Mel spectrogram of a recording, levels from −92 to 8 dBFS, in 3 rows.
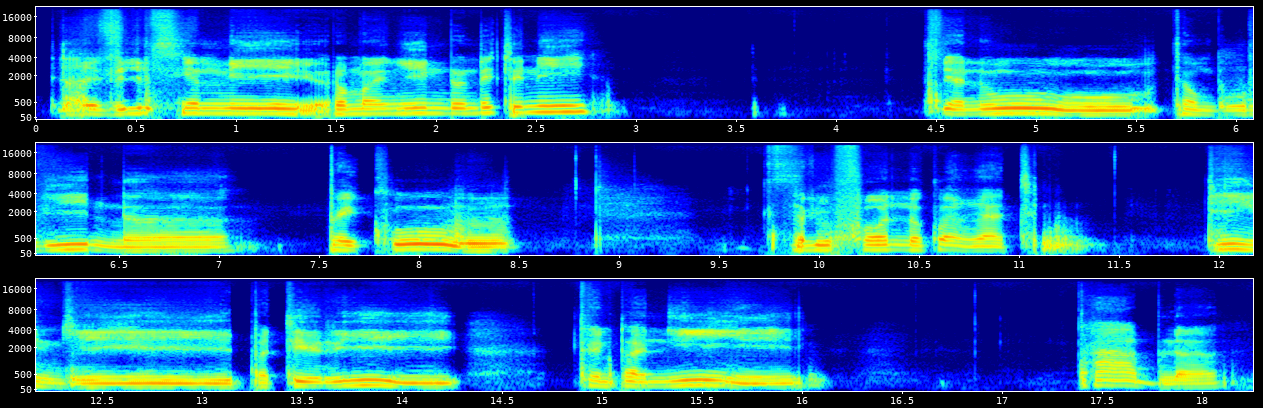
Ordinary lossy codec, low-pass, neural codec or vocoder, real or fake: none; none; codec, 44.1 kHz, 2.6 kbps, DAC; fake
